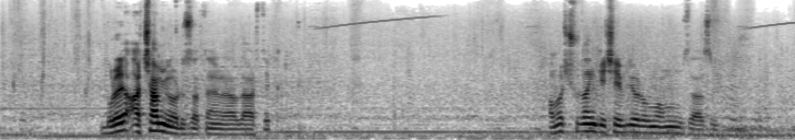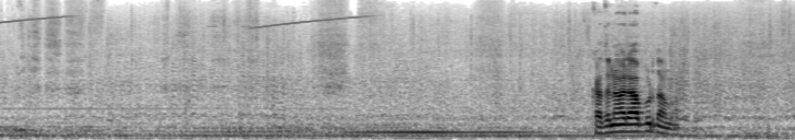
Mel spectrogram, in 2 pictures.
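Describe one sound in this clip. A young man speaks close to a microphone in short bursts.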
